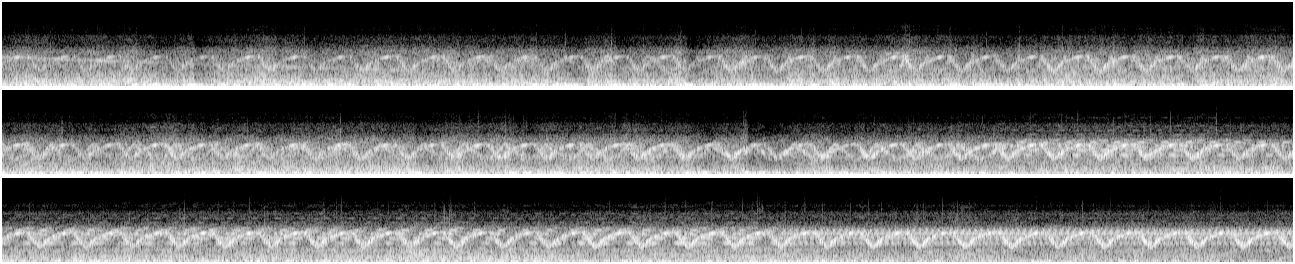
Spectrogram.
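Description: Electronic emergency siren heard from inside the cab of the responding vehicle: a slow wail falls away in the first seconds and gives way to a rapid yelp, several swoops a second, over steady engine and road rumble. A steady higher tone joins the yelp a little past halfway.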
